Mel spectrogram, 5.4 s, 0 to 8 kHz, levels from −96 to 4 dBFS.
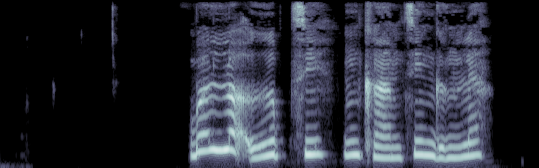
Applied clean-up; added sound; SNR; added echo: neural mask model Resemble Enhance denoiser.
